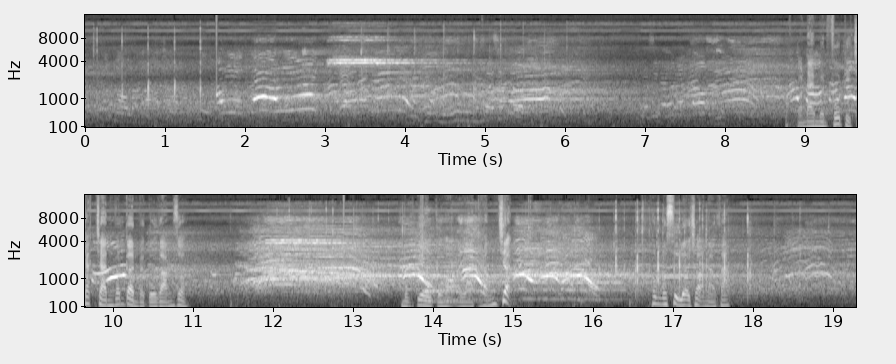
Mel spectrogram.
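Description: A crowd cheers and chants loudly in a large echoing hall.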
